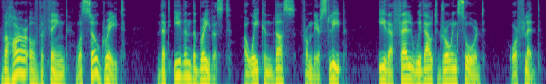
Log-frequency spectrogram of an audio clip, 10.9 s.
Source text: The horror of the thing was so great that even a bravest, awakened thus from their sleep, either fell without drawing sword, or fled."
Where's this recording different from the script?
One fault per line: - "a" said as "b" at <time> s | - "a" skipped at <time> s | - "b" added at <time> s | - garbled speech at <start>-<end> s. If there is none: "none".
- "a" said as "the" at 3.8 s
